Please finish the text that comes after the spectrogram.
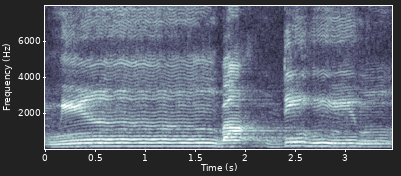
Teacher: Teorinya bibirnya terkatup tidak sekaligus, bukan mim tapi min ba'dihim. Terkatupnya pelan-pelan.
